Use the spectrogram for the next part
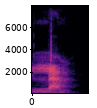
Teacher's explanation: au départ il y a la langue qui est placée sur le palais et ça revient vers le bas.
